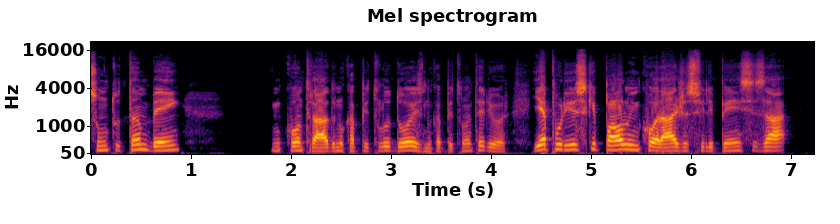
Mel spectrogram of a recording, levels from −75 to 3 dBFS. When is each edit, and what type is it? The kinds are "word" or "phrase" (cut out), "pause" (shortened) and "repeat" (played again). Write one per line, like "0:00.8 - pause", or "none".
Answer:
none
